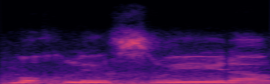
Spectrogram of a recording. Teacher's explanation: صاد موٹے حروف میں سے بھی ہے اور سیٹی والے حروف میں سے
